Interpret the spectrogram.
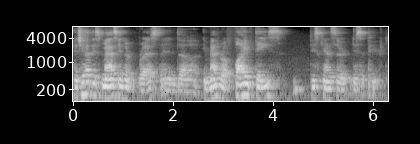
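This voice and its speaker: A male doctor speaks from a stage in a big, echoing hall, his voice a little low and mellow. He tells stories with animation and acts out other people's stammering replies. The mic sits some distance away, so the room rings around him. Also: a little slow. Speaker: doctor presenting research. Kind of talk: live talk at a fundraising event. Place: event hall.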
